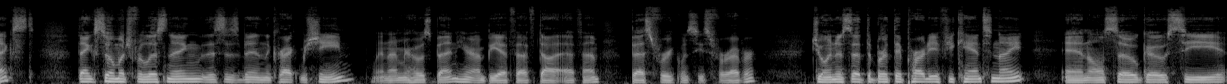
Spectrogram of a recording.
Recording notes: Calls into the show. The sexy, sultry voice of the automated conference call operator that made our interview possible!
